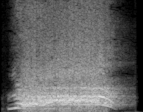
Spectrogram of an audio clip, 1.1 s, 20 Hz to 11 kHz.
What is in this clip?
Male screaming out loud. Recorded using a Rode NT2-a microphone.
666moviescreams, Male, NT2-a, Rode, Scream, Shout, Shouting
